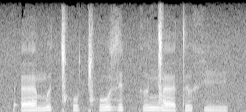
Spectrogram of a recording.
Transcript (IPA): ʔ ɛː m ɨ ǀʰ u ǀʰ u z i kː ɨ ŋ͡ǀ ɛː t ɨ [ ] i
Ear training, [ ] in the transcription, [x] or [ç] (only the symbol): x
